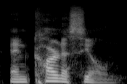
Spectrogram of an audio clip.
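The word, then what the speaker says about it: Encarnación: He's my favorite because when the Blue Jays had Bautista and Encarnacion, he'd always pronounce Encarnacion's name Encarnacion, like go hard with the break.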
